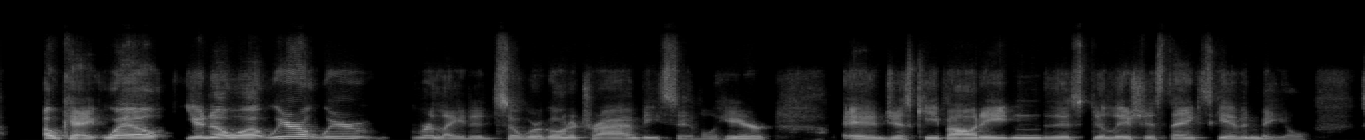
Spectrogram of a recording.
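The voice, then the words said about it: Put-on Southern accent. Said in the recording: “your southern accent ... it's bad acting”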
